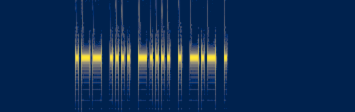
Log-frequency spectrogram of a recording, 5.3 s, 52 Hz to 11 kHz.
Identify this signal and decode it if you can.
Morse code, heard as a keyed tone, about 27 wpm, 700 Hz. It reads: WH6EKE
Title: USA Call Signs - 6 Characters - Repeated 2x - 28wpm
